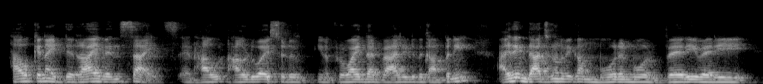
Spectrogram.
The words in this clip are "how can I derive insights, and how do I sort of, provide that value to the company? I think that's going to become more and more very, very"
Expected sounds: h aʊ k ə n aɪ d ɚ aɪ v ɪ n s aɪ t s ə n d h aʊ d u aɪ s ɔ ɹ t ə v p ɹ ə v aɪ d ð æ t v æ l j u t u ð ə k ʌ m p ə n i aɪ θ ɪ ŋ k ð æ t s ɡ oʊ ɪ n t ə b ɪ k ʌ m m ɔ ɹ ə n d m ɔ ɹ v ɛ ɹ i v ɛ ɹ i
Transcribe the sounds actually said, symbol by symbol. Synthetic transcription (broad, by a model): h aʊ k ə n aɪ d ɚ aɪ v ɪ n s aɪ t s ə n d h aʊ d u aɪ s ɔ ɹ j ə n p ɹ ə v aɪ d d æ t v æ l j u t u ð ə k ʌ m p ə n i aɪ t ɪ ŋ k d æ t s ɡ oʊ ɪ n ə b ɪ k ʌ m m ɔ ɹ ə n d m ɔ ɹ v ɛ ɹ i v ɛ ɹ i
